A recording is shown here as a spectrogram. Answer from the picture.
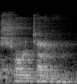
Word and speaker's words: Schartiger: You pronounced it Schartiger? Schartiger, yes.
